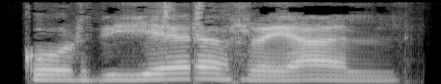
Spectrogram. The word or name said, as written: cordillera real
